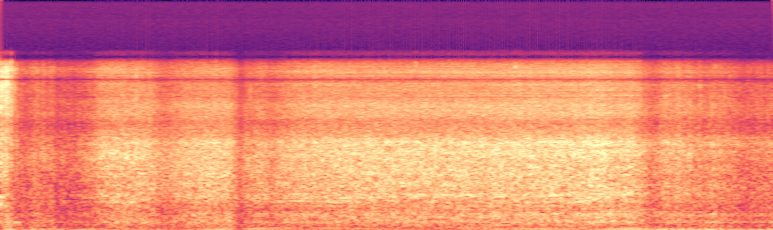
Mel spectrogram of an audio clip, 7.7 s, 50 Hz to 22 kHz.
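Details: Mercedes R129 300 rough idle after misfiring once then twice: uneven, lumpy beat, roughly three pulses a second, dipping now and then; misfiring and running rough.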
